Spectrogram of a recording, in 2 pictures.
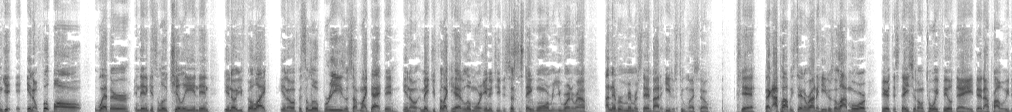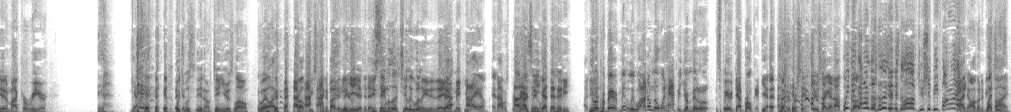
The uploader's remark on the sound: Live at Toy Field in Nissan Stadium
